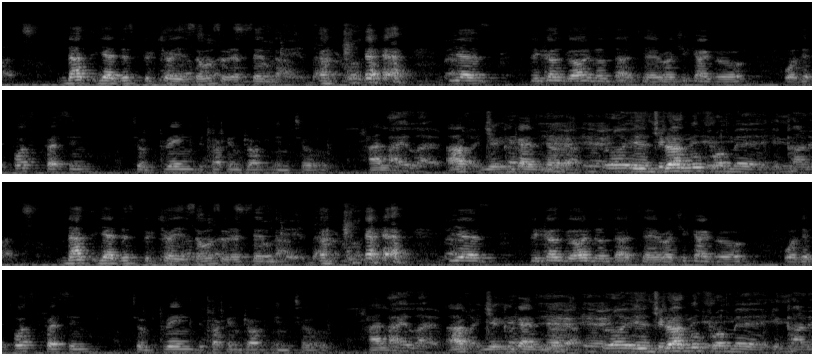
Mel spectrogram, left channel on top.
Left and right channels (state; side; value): normal; both; correlation 0.19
